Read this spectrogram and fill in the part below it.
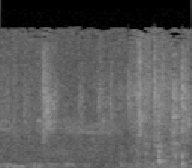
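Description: Racing pigeons circling and landing at the loft on arrival, with soft cooing and bird calls over steady ambient noise, a few brighter calls near the end.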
